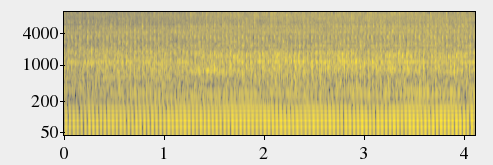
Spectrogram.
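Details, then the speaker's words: Front-end-damaged 2014 Audi A3 saloon diesel bought as a non-runner; the no-start was traced to a hanging starter motor connection: once started, even steady diesel idle clatter with firm low rumble, no misses or knocks; normal idle. "and it sounds good as well."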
